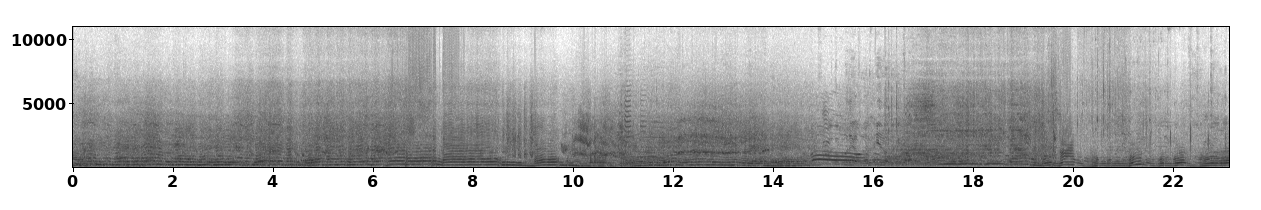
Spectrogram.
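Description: Rally car engine revving hard and dropping again and again as the car accelerates and brakes through tight tyre chicanes, with tyre squeal in the turns.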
